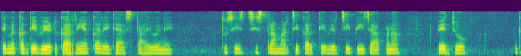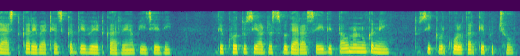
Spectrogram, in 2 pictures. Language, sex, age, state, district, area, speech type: Punjabi, female, 30-45, Punjab, Rupnagar, urban, spontaneous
